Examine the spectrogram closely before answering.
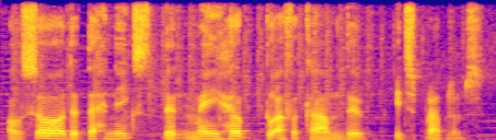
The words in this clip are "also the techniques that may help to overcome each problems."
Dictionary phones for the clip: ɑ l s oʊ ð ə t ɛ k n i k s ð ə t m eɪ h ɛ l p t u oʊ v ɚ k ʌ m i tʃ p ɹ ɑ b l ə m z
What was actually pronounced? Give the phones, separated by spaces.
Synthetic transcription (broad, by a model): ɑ l s oʊ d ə t ɛ k n i k s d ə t m eɪ h ɛ l p t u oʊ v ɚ k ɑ m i s p ɹ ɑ b l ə m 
